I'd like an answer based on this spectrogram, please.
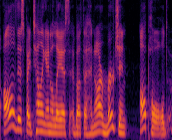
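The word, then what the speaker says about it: Anoleis: How do you pronounce that one again? Ananias.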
